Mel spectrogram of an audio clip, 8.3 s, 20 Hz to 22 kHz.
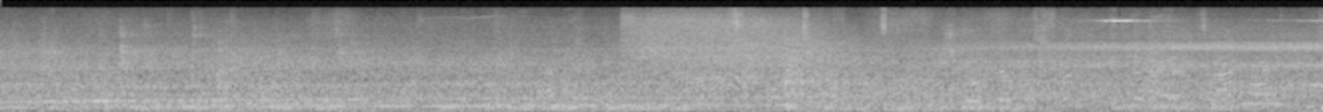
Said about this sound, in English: Edgware Road train, platform 2 via High Street, Kensington, Notting Hill Gate, Bayswater, Paddington and Edgware Road. Join the train, please. This train is now ready to depart. Stand clear. Mind the doors, please.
